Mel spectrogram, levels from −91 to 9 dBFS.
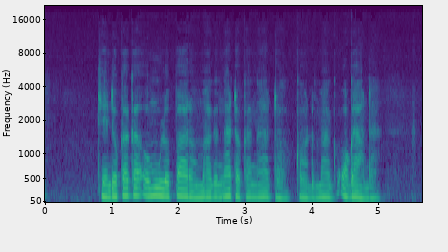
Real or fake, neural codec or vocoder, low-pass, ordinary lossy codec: fake; vocoder, 44.1 kHz, 128 mel bands, Pupu-Vocoder; 19.8 kHz; MP3, 96 kbps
